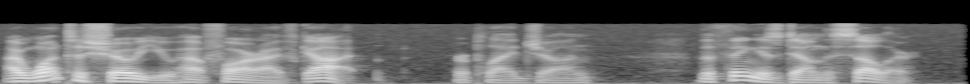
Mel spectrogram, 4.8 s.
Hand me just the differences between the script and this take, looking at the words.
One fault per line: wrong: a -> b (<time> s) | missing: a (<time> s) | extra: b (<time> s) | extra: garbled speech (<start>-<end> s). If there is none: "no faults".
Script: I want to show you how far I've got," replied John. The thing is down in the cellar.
missing: in (4.2 s)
